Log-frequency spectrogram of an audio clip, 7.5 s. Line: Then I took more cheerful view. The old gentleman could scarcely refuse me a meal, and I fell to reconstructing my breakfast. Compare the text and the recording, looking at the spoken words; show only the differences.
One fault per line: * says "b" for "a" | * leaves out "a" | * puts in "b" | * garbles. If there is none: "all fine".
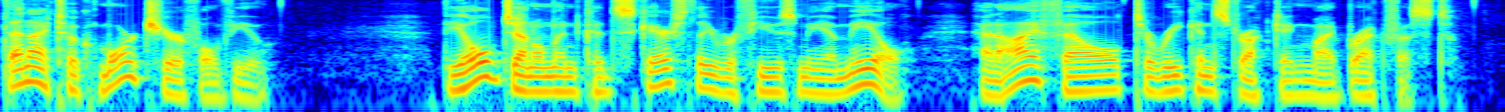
all fine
